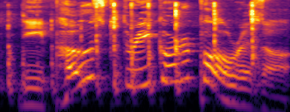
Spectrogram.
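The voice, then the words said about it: Announcer voice, poorly done. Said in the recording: “announcer voice ... Okay, it's terrible. I've lost it.”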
